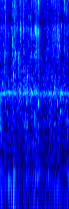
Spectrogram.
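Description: Chitterlings rinsed in cold water, a short steady run of splashing, trickling water close by.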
